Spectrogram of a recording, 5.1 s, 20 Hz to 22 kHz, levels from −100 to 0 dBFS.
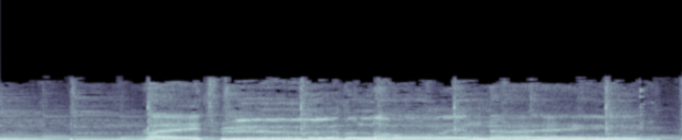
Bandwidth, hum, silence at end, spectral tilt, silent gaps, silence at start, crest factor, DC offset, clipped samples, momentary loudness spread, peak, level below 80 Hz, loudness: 10.5 kHz; none; 0 s; -6 dB/octave; none; 0 s; 12 dB; under 0.1%; under 0.1%; 8 LU; -2 dBFS; -26 dBFS; -15 LUFS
